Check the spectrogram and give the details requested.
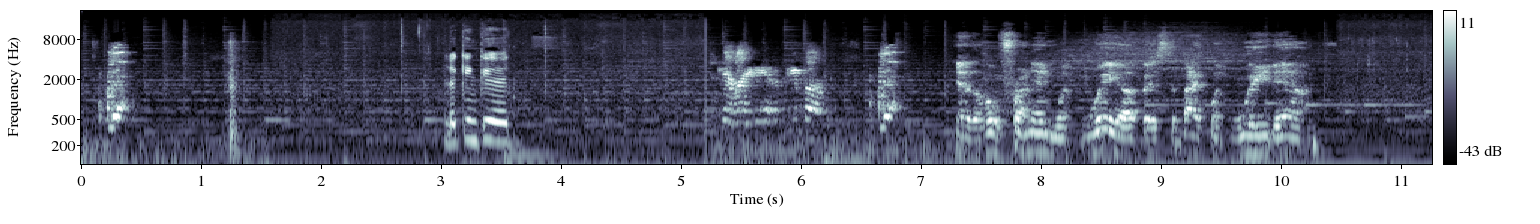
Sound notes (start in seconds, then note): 0.0 announces on radio; 1.6 radio chirps; 6.6 radio chirps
